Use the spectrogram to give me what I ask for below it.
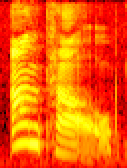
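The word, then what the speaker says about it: antaŭ: So this word is antau, which means before. Antau. Pay attention to how you say the vowels when you say this word. Antau. Note how both of the A's say ah.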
